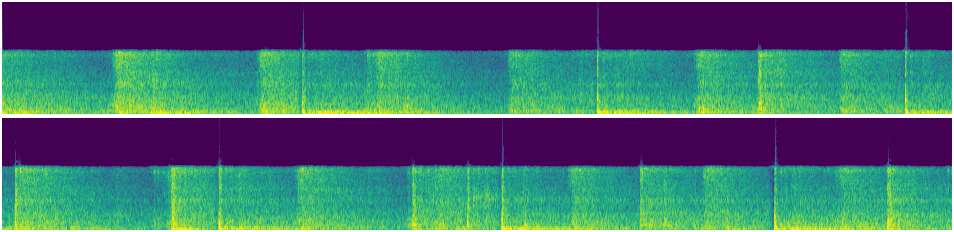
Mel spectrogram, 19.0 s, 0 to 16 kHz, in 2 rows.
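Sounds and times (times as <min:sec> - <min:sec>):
foam blasters firing puffs: 0:00.0 - 0:19.0
foam projectiles knocking: 0:00.0 - 0:19.0.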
